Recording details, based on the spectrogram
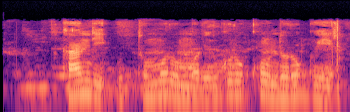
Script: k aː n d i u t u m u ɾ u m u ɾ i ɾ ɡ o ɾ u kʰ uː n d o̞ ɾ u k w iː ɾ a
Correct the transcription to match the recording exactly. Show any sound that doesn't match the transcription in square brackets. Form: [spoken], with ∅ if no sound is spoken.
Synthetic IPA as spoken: k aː n d i u t u m u ɾ u m u ɾ i ɾ ɡ [u] ɾ u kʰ uː n d o̞ ɾ u [ɡ] w iː ɾ a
